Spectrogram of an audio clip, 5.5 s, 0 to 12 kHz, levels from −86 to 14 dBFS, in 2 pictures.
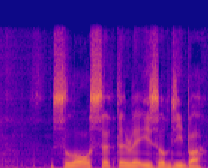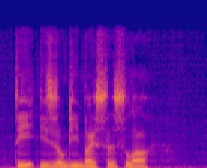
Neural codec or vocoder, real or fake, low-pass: autoencoder, 22.05 kHz, a latent of 192 numbers a frame, VITS, trained on many speakers; fake; 9.9 kHz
